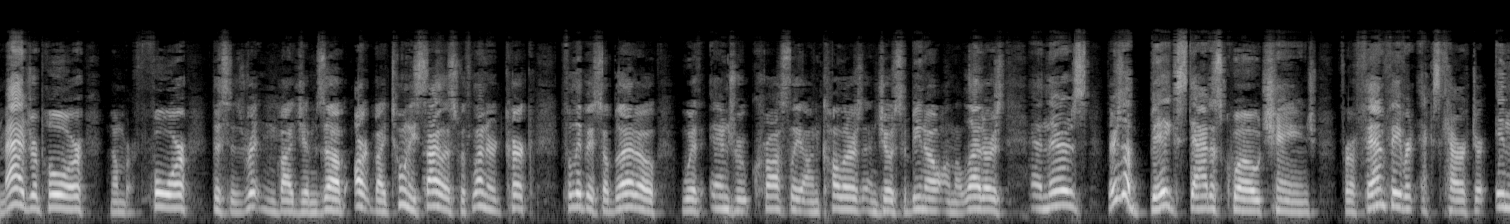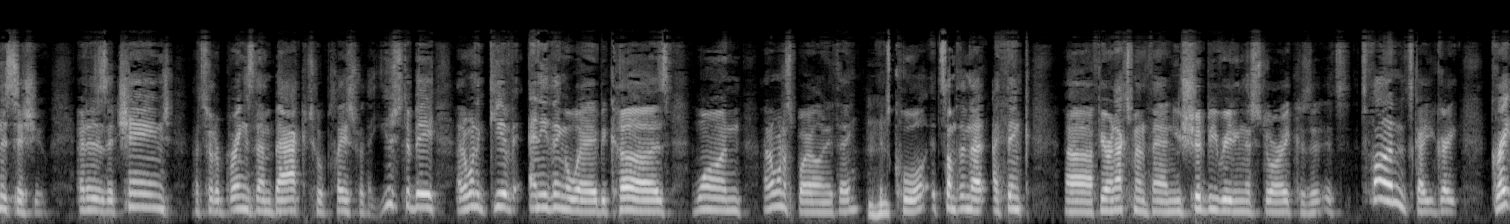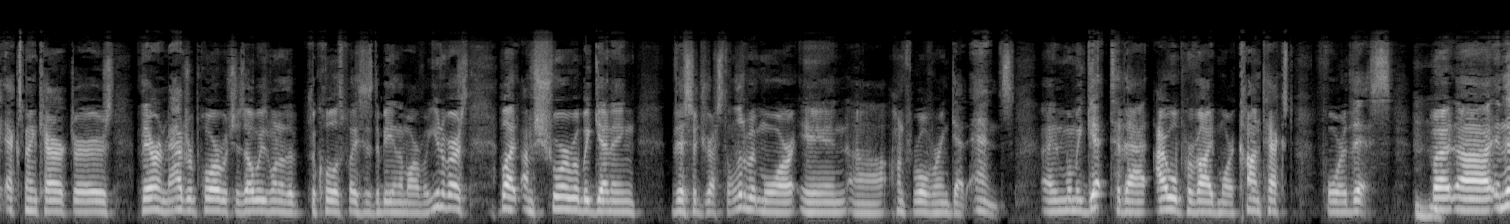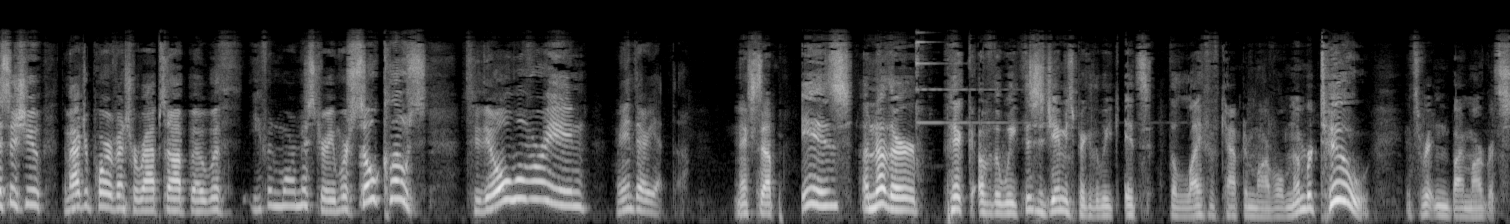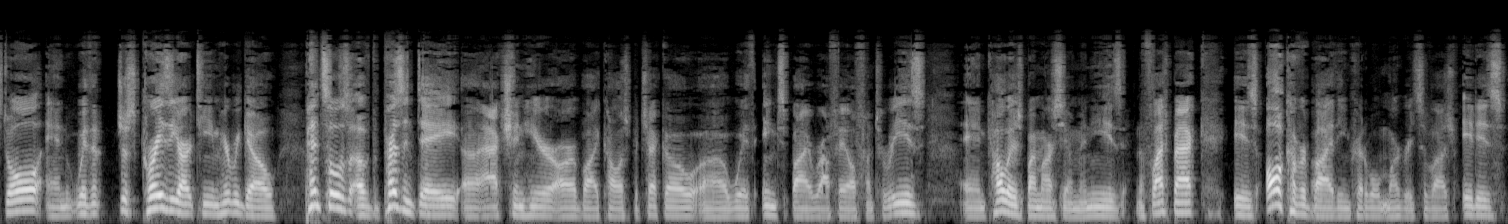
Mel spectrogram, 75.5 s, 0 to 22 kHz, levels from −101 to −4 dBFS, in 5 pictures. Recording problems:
garbled, watery; slightly; nothing above 11 kHz
abrupt cut into speech; at the start

